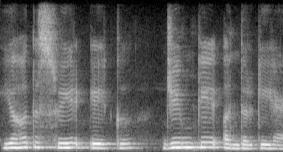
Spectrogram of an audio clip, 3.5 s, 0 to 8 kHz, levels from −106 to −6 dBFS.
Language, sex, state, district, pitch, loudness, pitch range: Hindi, female, Himachal Pradesh, Shimla, 230 Hz, -14 LUFS, 220-250 Hz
